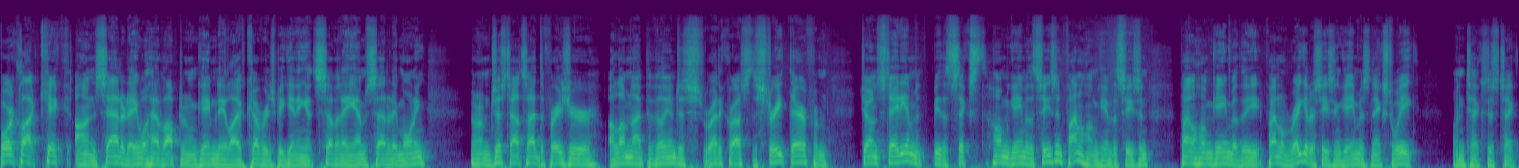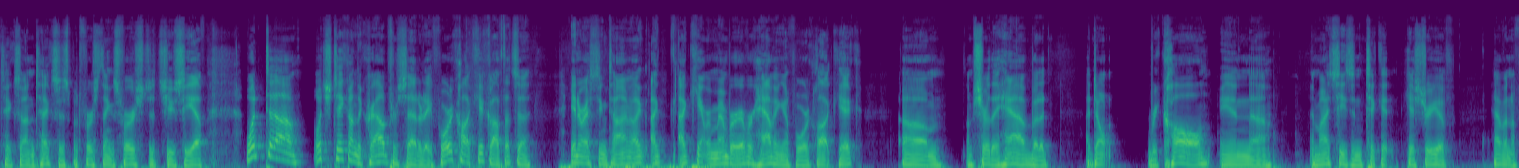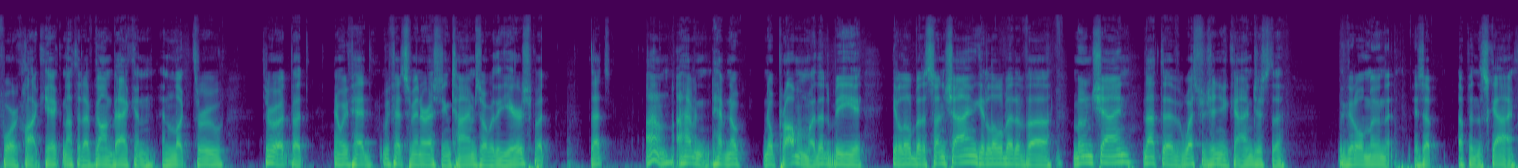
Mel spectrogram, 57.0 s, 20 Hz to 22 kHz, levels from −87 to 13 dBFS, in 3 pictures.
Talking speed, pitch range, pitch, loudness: 205 wpm, 80-105 Hz, 90 Hz, -22 LUFS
